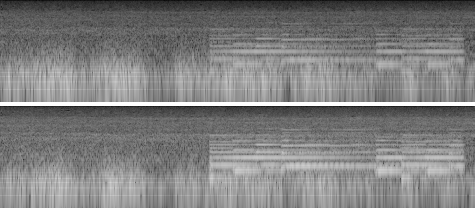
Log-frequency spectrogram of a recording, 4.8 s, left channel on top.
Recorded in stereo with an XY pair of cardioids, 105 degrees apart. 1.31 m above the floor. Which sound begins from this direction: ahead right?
A piano, at 2.1 s.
